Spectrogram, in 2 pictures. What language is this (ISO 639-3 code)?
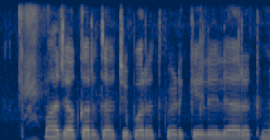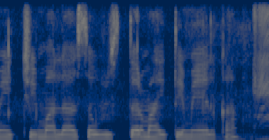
mar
